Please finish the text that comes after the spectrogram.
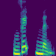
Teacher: Now the rule is O changes to a short I sound and the stress is on the first syllable.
